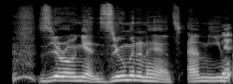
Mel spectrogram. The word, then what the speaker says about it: Muskegon: So okay, how many people are in Muskega? – Muskegon. – Did I say it right? – Muskegon.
